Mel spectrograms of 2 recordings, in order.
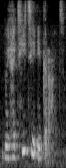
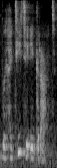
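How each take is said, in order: First: The word хотите carries the main stress. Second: The same.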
